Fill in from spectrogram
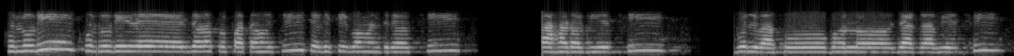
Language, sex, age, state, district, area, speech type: Odia, female, 45-60, Odisha, Angul, rural, conversation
